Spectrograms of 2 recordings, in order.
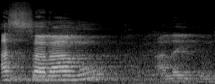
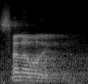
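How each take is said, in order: First: The opening 'as' sound is clearly included. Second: The opening 'as' sound is dropped. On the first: The speaker calls it right. "বরং এখানে হামজা আছে, আস" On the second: The speaker calls it wrong. "এমন ভাবে সালাম দেয় যে উচ্চারণই হয় না"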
